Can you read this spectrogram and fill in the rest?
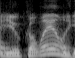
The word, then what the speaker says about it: ukulele: A very overweight man, like strumming on that little, is a ukulele? Is that how you say it? – It's a ukulele.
